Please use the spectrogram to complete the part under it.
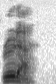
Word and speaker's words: Hurda: is an interview with dungeon designer Robert Hurda. Hurda. I'm good a guess as any. – Yeah, Ruda. The H is silent.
